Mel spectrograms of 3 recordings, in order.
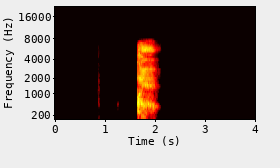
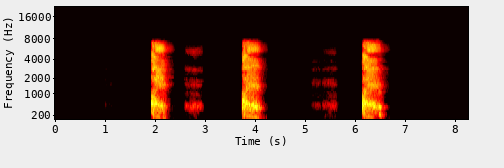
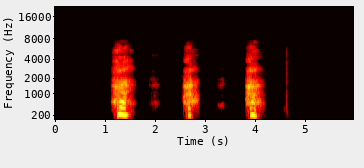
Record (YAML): cough_length: 4.0 s
cough_amplitude: 28702
cough_signal_mean_std_ratio: 0.23
three_cough_length: 8.3 s
three_cough_amplitude: 28051
three_cough_signal_mean_std_ratio: 0.29
exhalation_length: 6.0 s
exhalation_amplitude: 19342
exhalation_signal_mean_std_ratio: 0.28
survey_phase: beta (2021-08-13 to 2022-03-07)
age: 18-44
gender: Female
wearing_mask: 'No'
symptom_cough_any: true
symptom_new_continuous_cough: true
symptom_runny_or_blocked_nose: true
symptom_shortness_of_breath: true
symptom_sore_throat: true
symptom_abdominal_pain: true
symptom_fatigue: true
symptom_change_to_sense_of_smell_or_taste: true
symptom_loss_of_taste: true
symptom_onset: 5 days
smoker_status: Ex-smoker
respiratory_condition_asthma: false
respiratory_condition_other: false
recruitment_source: Test and Trace
submission_delay: 2 days
covid_test_result: Positive
covid_test_method: RT-qPCR
covid_ct_value: 17.8
covid_ct_gene: ORF1ab gene
covid_ct_mean: 18.1
covid_viral_load: 1200000 copies/ml
covid_viral_load_category: High viral load (>1M copies/ml)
